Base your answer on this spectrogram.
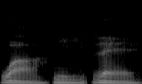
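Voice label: "wanire", concatenated syllables; Affixing experiment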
